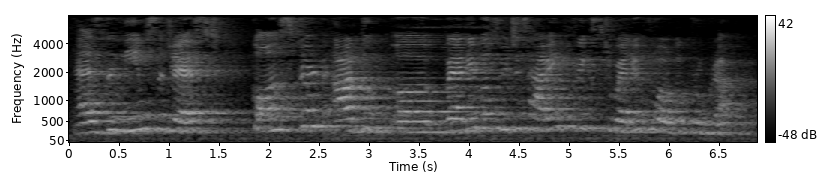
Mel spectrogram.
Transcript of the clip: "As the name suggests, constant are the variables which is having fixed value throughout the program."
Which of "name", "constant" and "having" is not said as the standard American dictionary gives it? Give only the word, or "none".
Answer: having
